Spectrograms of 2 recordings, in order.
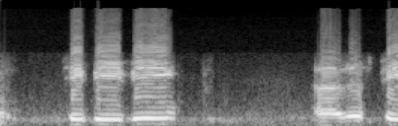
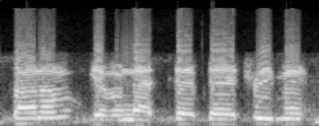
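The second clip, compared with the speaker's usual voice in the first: normal talking voice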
